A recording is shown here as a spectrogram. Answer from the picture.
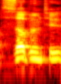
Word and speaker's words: Xubuntu: x of them - but I call it Xubuntu the X's I guess pronounced like an S and this is a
